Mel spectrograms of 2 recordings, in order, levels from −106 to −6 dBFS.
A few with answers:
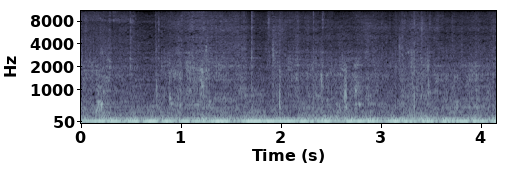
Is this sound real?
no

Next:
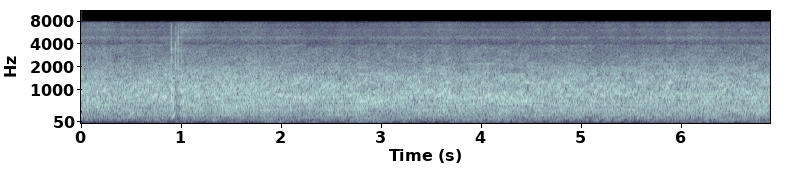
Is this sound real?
no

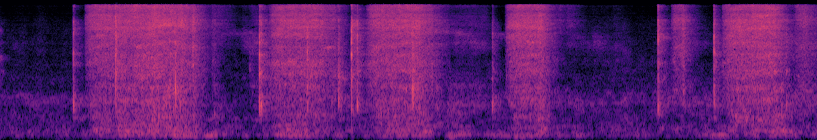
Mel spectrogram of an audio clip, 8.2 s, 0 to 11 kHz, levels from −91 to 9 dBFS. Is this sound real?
no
